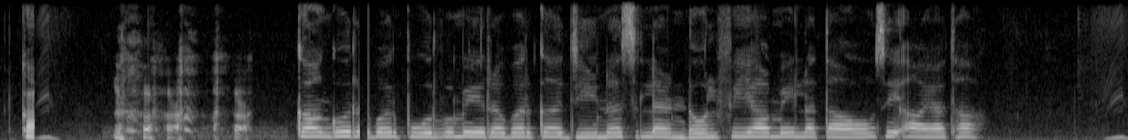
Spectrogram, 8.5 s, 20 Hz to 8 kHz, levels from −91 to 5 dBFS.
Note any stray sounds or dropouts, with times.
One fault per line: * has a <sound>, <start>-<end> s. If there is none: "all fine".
* has a laugh, 0.8-1.9 s
* has a dropout, 2.7-2.8 s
